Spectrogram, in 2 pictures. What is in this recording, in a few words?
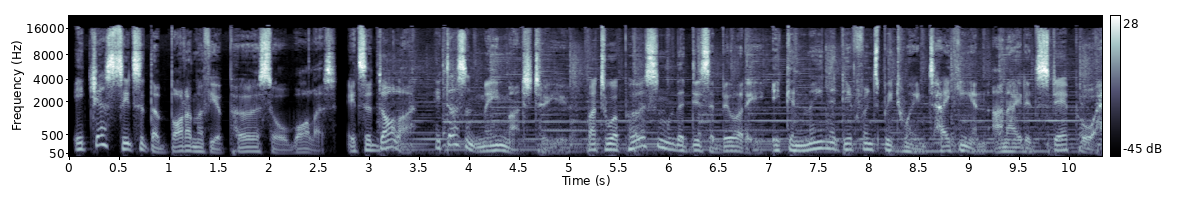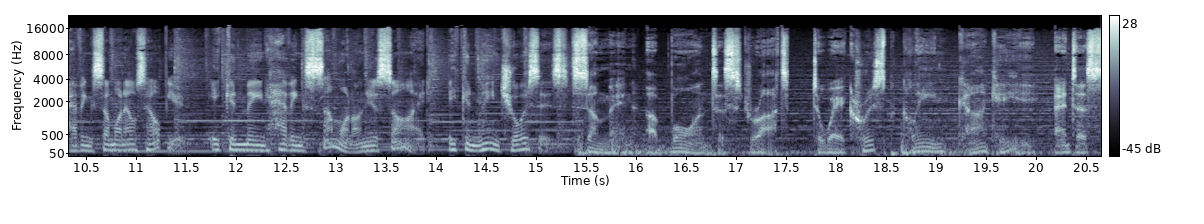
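male, Australian English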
